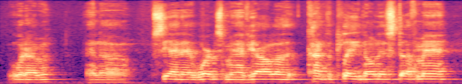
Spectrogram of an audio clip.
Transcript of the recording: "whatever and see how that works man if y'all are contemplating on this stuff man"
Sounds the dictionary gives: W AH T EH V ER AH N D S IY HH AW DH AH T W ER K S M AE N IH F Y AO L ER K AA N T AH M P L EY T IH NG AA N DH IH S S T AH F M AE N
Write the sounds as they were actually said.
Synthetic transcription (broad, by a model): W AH T EH V ER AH N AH S IY HH AW DH AH T W ER K S M AE N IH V Y AO L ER K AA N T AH P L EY IH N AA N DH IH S S T AH F M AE N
